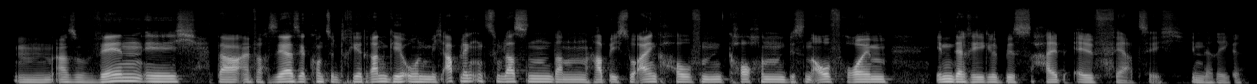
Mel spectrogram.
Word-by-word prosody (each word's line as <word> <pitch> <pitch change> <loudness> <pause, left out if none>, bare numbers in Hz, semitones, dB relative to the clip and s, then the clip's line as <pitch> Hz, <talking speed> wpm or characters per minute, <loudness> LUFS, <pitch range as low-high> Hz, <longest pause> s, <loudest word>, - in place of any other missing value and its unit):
Hm, 105 0 -4
also, 110 -3 -4
wenn 150 +4 +4
ich 130 -1 +1 0.2
da 115 0 +4
einfach 110 -2 -5
sehr, 125 +5 +5
sehr 125 0 -1
konzentriert 125 0 -3
rangehe, 125 0 +3
ohne 125 -1 +2
mich 115 -2 -2
ablenken 145 0 +1
zu 135 - -10
lassen, 130 -1 +1
dann 115 -2 -2
habe 115 +1 +1
ich 115 - -3
so - - -3
einkaufen, 120 -1 0
kochen, 115 0 -1
bisschen 115 +1 -6
aufräumen, 120 0 +2 0.4
in 130 +3 +4
der 120 -2 +3
Regel 110 0 -1
bis 105 +2 -5
22:30 110 -1 -2
fertig, - - -12
in 105 -2 -6
der 90 -1 -10
Regel. 90 -2 -11
120 Hz, 155 wpm, -26 LUFS, 110-125 Hz, 0.4 s, sehr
